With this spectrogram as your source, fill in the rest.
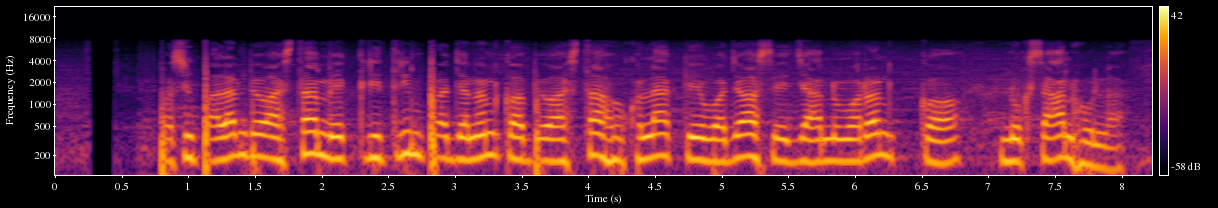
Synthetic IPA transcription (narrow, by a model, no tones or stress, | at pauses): pəʃupalənbjəwəst̪ʰamekɾit̪ɾimpɾəd͡ʒənənkɔbjəwəst̪ʰaɦokʰlakewəd͡ʒəɦsed͡ʒanʋəɾənkɔ | nuksanɦola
